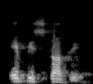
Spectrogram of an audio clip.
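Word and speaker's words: epistrophe: দেখো দুটো কিন্তু উচ্চারণের একটা ব্যাপার আছে এবং স্পেলিং এরও ব্যাপার আছে। আমি প্রথমে যেটা বুঝিয়েছিলাম সেটা হচ্ছে এপিস্ট্রফি। আর এখন যেটা বুঝাচ্ছি সেটা হচ্ছে অ্যাপোস্ট্রফি।অপোস্ট্রফি বলতে কি?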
